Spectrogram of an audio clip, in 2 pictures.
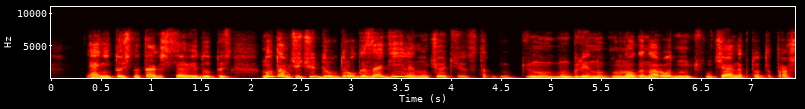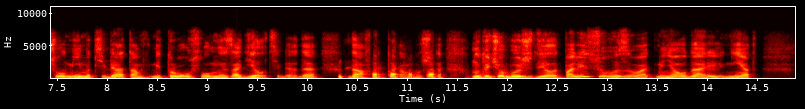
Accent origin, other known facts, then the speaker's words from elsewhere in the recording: Russia; когда полицейские узнали, что мы из России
